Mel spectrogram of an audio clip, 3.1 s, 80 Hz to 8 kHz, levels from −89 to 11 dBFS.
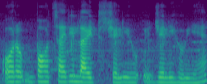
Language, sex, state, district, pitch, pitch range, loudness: Hindi, male, Maharashtra, Mumbai Suburban, 170 Hz, 160-180 Hz, -22 LUFS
